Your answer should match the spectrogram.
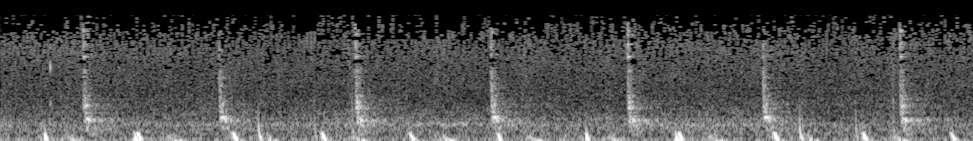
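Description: Steady, heavy ticking of the tower clock mechanism in the church tower of Vor Frelsers Kirke in Copenhagen, heard from the tower stairs below it, roughly one sharp click per second with duller thuds in between, over a low hum. No voices.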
